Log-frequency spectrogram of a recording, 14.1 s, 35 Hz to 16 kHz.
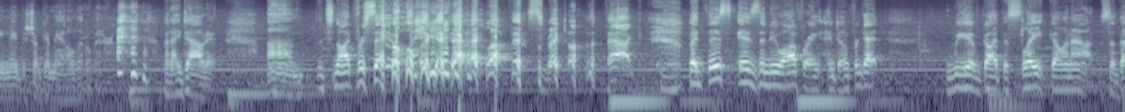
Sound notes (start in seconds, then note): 1.5 chuckles; 4.9 laughing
